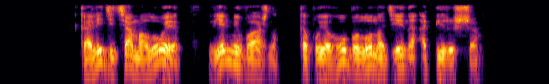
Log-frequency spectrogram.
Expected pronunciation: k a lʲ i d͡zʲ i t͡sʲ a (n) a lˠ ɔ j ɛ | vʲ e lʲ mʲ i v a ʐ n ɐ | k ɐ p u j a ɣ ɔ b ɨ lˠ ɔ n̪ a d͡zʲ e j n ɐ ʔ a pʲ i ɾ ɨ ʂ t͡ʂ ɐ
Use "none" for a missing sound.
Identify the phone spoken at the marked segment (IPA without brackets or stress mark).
m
